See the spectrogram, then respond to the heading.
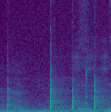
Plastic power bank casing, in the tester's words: kayak nyetok batu gitu keras banget gitu Nah Enggak ada bunyian oplok oplok gitu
